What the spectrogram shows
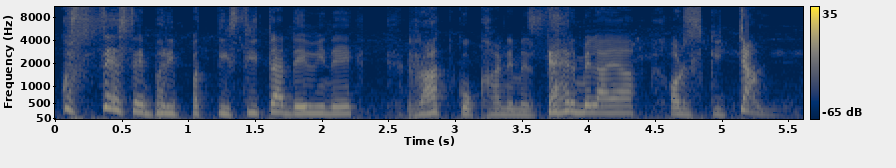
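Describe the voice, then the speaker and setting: An actress reading the news as a TV anchor, in a formal announcing manner. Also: female voice, mid-range voice, lively intonation, normal speed, creaky. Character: brisk woman TV news anchor. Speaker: news reader.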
